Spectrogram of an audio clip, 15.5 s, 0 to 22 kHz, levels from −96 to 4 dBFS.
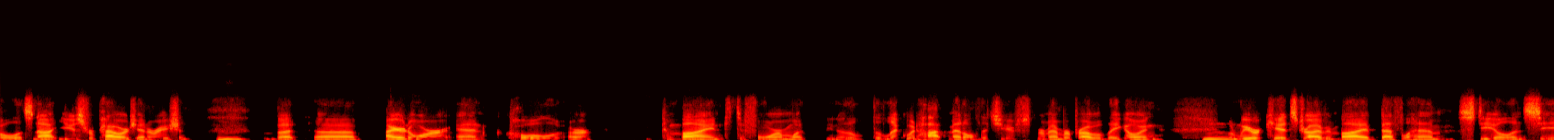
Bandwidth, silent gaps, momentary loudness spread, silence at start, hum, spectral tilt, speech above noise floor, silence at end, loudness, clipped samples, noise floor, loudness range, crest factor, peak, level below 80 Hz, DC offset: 7.6 kHz; none; 16 LU; 0 s; none; -4.5 dB/octave; 47 dB; 0 s; -39 LUFS; under 0.1%; -87 dBFS; 4 LU; 22 dB; -18 dBFS; -76 dBFS; under 0.1%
